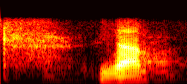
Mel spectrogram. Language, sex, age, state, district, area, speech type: Assamese, male, 30-45, Assam, Charaideo, urban, conversation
